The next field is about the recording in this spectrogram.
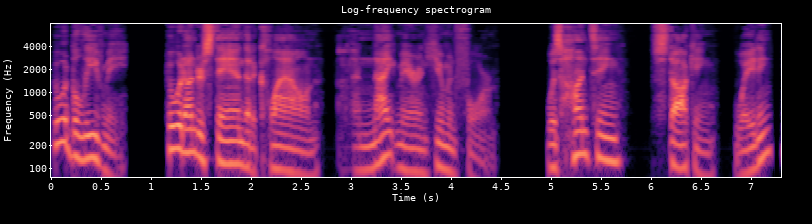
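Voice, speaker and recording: A man narrates a horror tale in short, suspenseful bursts, his lowish voice rising and falling sharply from phrase to phrase. The sound is close and dry, with no room around it. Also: dry recording. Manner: halting, suspenseful delivery in short broken phrases. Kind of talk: dramatic first-person story narration.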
